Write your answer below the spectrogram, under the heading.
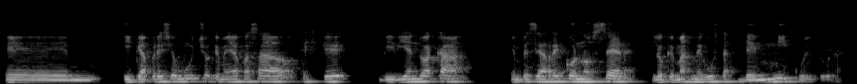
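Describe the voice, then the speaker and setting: A man's voice: mid-range voice, fairly even intonation, normal speed, mellow. A middle-aged man from Ecuador with an Ecuadorian accent, explaining things through examples in a casual interview as the guest. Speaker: interview guest, tour guide. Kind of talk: casual interview, personal anecdotes. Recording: distant mic, slightly muffled sound.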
